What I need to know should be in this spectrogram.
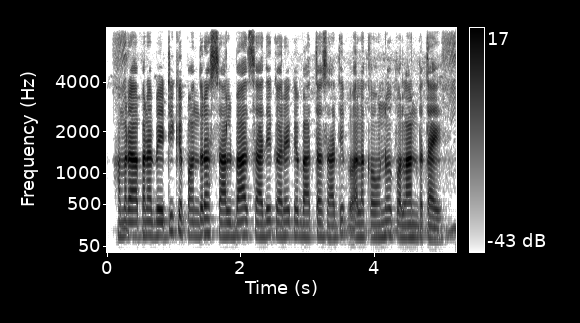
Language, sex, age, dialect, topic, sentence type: Bhojpuri, male, 18-24, Northern, banking, question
